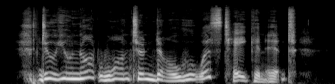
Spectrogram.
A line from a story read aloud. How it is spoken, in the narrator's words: cried his wife impatiently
